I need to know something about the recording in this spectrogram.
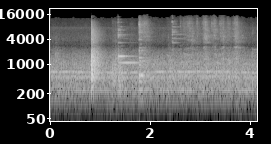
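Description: A few light clinks and taps of metal kitchen tools on a countertop: a sharp tap about a second in, then two more shortly after, one with a brief metallic ring, as a metal decorating tip cuts holes in rolled shortbread dough and a spatula lifts the cut rounds.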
